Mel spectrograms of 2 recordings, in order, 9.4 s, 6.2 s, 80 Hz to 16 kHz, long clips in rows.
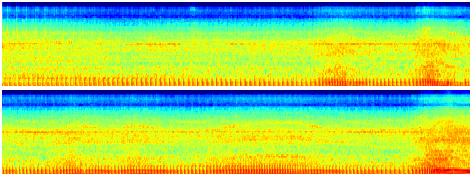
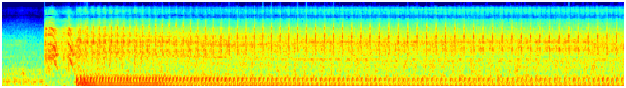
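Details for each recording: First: Comparison BMW R1200 boxer at start: a brief tick-tick from the decompression lever changes and fades, then settles into light, even top-end ticking with a few revs. Normal valve-train noise. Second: 2016 BMW R1200 GSA boxer, right after startup at idle: loud sharp metallic tapping at a fast steady beat; worn groove in intake cam lobe shortening intake valve travel, rocker arm failure.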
